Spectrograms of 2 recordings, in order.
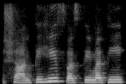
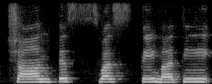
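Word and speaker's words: शान्तिः स्वस्तिमती: For example, I will not pronounce this as Shantihi Swastimati Kantir Nandini. I will pronounce this as Shantis Swastimati. There is a slight another Sakara which is heard. Shantis Swastimati. That is how we pronounce.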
